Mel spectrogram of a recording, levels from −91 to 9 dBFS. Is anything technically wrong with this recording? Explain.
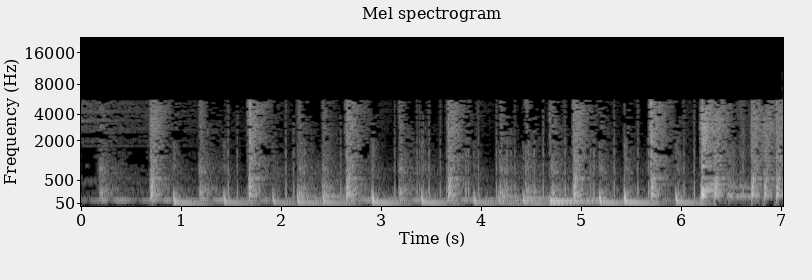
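Yes, there are two faults in this music clip.

Transcoding between lossy codecs runs through the whole clip. The likely cause is that the music was encoded once at a very low bitrate, MP3 by its character, and then re-encoded to Vorbis at a similarly starved rate. Each stage adds its own smearing and warbling on top of the last. Nothing survives above 5.6 kHz, so the top end is dull and muffled, and the two kinds of artefact are heard layered together.

A train of clicks starts at 1.47 s and continues to 6.77 s. The clicks come at about 9 per second on an uneven pace, roughly fifty in all, each with much the same sharp shape and peaking around 10 dB above the music. This likely comes from interference from nearby equipment or a faulty connection or power supply injecting pulses into the signal. It is heard as irregular ticking that sits on top of the music throughout that stretch.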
